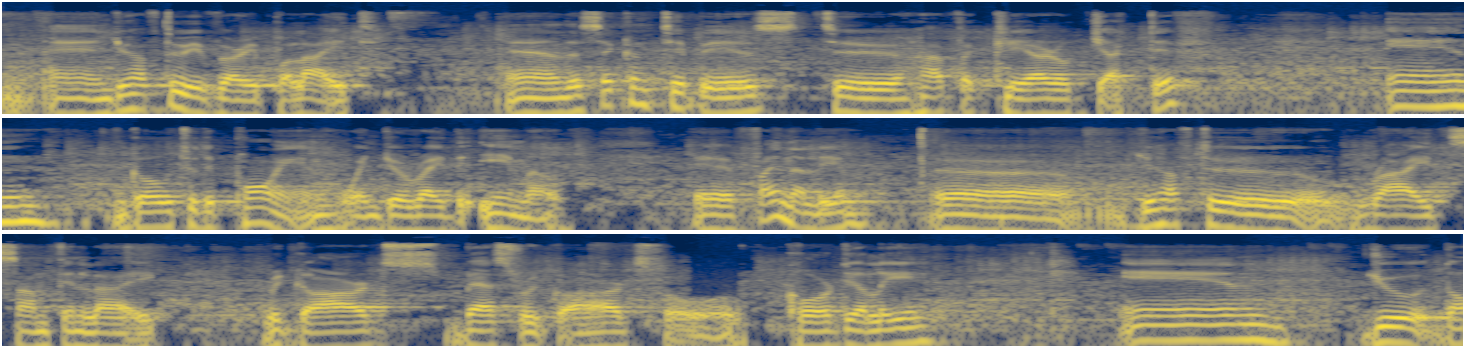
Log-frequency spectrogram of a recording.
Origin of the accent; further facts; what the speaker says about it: Bucaramanga, Santander, Colombia; English is a second language; I am an English tutor and I am from Bucaramanga.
